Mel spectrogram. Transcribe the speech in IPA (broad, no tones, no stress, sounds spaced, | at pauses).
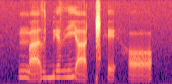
m a̰ z bʲ ɒ z j a̰ ǁʰ ḛ h ɔ̰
